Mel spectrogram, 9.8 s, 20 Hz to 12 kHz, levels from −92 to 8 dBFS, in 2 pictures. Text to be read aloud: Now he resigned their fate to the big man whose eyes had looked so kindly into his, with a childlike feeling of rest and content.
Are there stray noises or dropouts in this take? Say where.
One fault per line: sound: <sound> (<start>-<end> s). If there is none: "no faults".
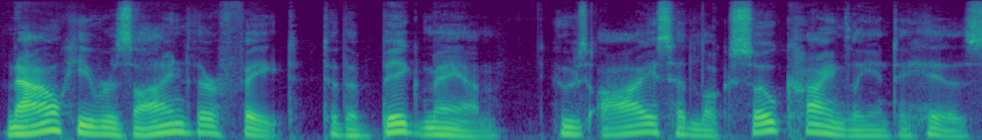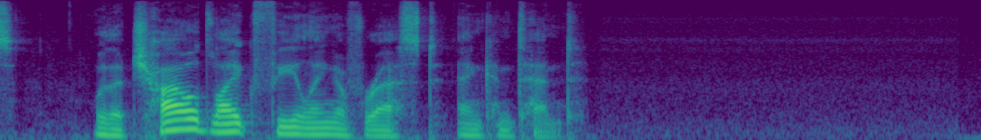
no faults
